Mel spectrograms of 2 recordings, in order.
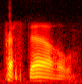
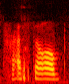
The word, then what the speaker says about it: Prestell: It's Prestell. – Ah, see, that's why I asked. Prestell Askia? – And thank you for asking. Prestell, actually, it's Prestell. It's a combo, dad and mom. Preston and Adele.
